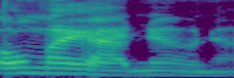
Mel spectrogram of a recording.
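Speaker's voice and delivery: put-on panic. Imitating a man who hears a snippet of the speaker's voice: imitating someone panicking. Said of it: "get hives and start fucking looking around like".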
